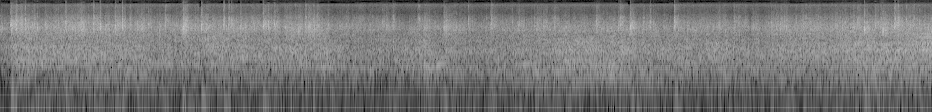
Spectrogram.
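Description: Pouring rain falling on a prison camp, a dense, even hiss of heavy downpour that holds steady throughout.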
